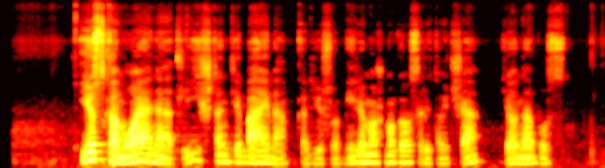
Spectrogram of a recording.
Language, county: Lithuanian, Vilnius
